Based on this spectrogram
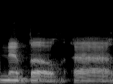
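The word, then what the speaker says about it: Membou: I'm not sure he's that much better than Armand Membu or Membo, however you want to. Just told it's Membo, which would be interesting because not a single soul is pronounced it that way.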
